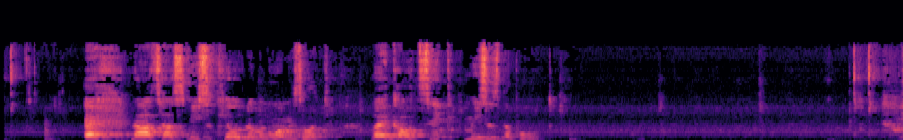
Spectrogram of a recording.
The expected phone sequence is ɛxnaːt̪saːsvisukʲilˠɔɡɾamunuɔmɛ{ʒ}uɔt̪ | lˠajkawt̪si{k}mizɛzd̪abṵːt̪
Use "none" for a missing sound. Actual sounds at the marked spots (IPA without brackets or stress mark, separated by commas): z, k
